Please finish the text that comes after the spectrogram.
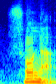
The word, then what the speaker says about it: সোনা: বোন না বোন আর সোনা সোনা এভাবে না সোনা এভাবে এক অক্ষর হলে এই ওকারটা হবে দীর্ঘ আর এক অক্ষর না হলে সেটা হবে এই রস এ হলো মূল কথা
